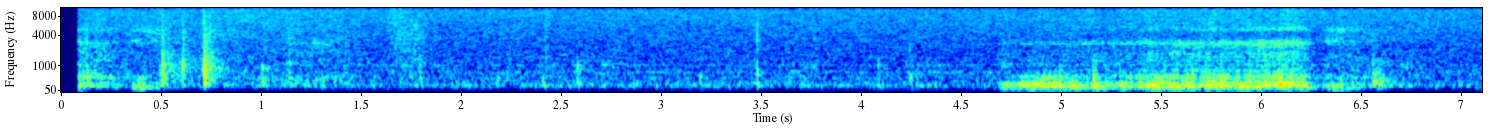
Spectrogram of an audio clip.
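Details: A sleeping springer spaniel: after a quiet stretch with a few soft clicks, a single low, rattling snore on an in-breath; a dog's snore.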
